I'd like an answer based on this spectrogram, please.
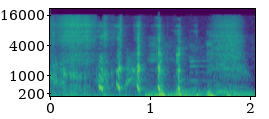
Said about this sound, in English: I got an ad coming up on mine. Hang on a second. Mute. Okay, sorry about that. I don't know where that little ad came from. I kept hearing a dog barking.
